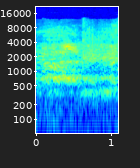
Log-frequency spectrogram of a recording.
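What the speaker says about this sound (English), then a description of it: "And the crowd certainly making their voices heard." Football fans in a stadium at a Guinea-Bissau versus Guinea World Cup qualifier, a sustained roar of massed voices and chanting, steady and fairly distant-sounding throughout.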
